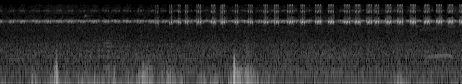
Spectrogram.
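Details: Gryllus campestris, the field cricket, gives a shrill continuous trill that breaks into loud, clearly separated chirps of about four a second in the second half, with a few soft thumps and handling noises at low pitch.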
